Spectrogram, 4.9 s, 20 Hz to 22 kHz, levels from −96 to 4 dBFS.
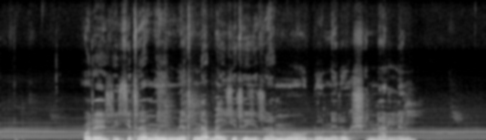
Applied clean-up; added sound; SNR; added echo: none; Wind instrument, woodwind instrument; 19 dB; none.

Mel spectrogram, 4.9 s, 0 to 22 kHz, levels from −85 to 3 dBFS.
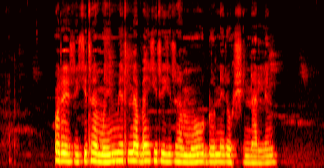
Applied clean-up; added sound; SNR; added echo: none; none; none; none.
